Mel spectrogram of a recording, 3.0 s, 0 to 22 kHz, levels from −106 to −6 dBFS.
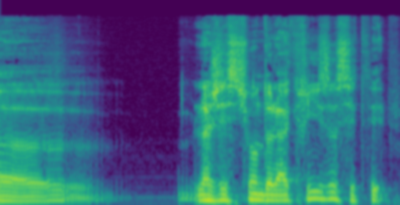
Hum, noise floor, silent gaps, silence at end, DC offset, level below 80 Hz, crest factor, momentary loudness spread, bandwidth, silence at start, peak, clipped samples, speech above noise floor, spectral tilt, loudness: none; -62 dBFS; none; 0.1 s; under 0.1%; -46 dBFS; 22 dB; 16 LU; 16.5 kHz; 0 s; 0 dBFS; under 0.1%; 41 dB; -3.5 dB/octave; -21 LUFS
